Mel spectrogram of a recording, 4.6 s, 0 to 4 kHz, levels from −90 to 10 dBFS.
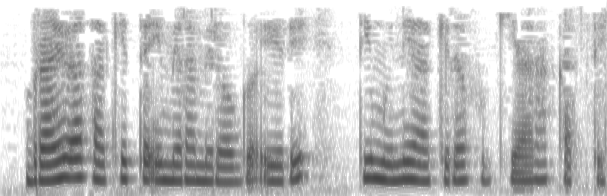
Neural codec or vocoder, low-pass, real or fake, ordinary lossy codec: none; 3.6 kHz; real; MP3, 16 kbps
